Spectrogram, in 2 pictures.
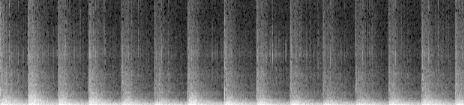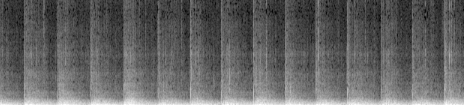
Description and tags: Low Rumbling
rhythmic, rumbling, Low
